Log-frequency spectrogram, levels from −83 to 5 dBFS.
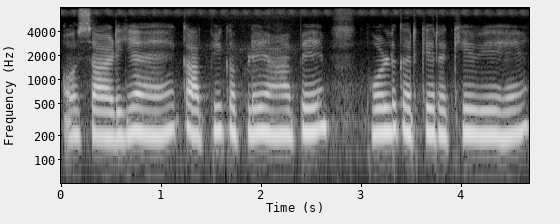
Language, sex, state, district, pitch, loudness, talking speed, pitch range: Hindi, female, Punjab, Kapurthala, 220 Hz, -13 LUFS, 155 wpm, 210-225 Hz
